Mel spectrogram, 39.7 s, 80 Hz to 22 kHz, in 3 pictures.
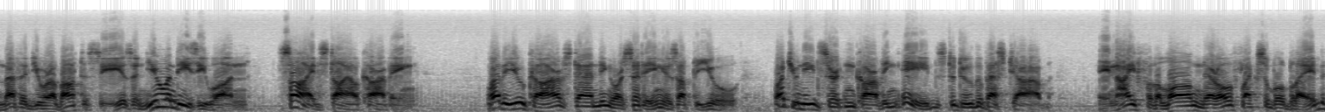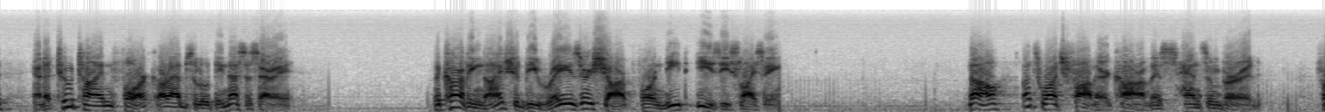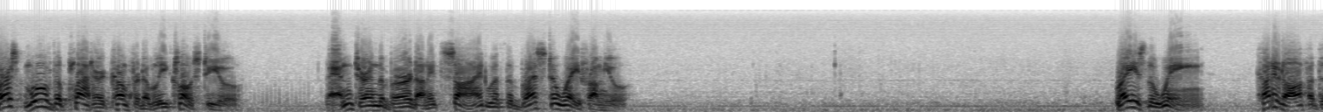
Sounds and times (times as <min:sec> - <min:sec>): Speech: 0:00.0 - 0:04.3, 0:04.9 - 0:16.3, 0:17.6 - 0:21.1, 0:22.9 - 0:29.0, 0:29.8 - 0:32.8, 0:37.6 - 0:39.7.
